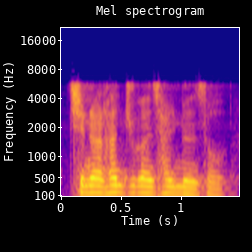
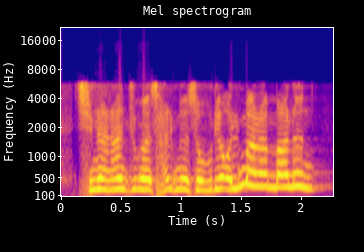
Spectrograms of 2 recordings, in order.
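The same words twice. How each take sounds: First: Said in the usual way. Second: 얼마나 stressed, louder and higher; pressing rhetorical emphasis; emphatic repeat. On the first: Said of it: "repeated with emphasis". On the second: Shown as a demonstration. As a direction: lean hard into 얼마나. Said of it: "repeated louder".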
